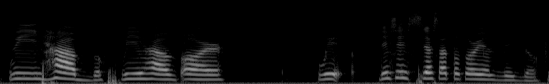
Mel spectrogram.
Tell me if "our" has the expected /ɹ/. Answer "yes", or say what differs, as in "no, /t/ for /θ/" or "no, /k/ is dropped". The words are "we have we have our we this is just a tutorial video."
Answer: yes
